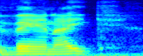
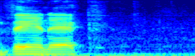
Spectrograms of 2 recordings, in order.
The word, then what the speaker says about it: Van Eyck: And CJ Van Eyck. I called him Van Eck, but I went and watched some of his videos, so I knew how to say his name.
